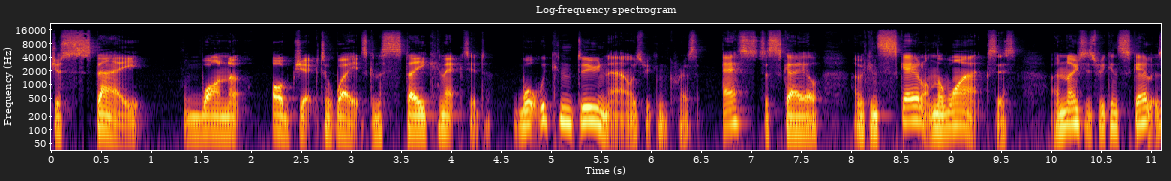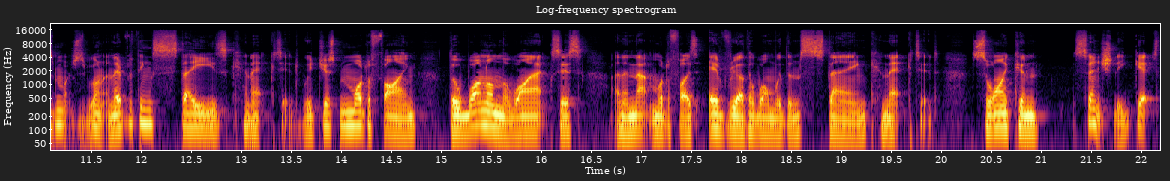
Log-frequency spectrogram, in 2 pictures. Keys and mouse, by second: 6.7 s.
